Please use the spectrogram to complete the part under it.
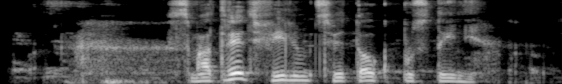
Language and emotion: Russian, positive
